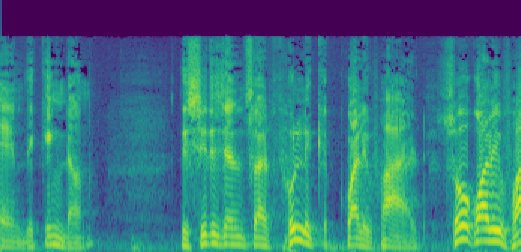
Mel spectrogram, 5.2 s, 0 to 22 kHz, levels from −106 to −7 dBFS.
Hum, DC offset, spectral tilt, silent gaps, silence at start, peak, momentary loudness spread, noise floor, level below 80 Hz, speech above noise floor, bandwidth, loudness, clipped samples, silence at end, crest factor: none; under 0.1%; -3.5 dB/octave; none; 0 s; -4 dBFS; 11 LU; -44 dBFS; -42 dBFS; 26 dB; 12.5 kHz; -17 LUFS; under 0.1%; 0 s; 16 dB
